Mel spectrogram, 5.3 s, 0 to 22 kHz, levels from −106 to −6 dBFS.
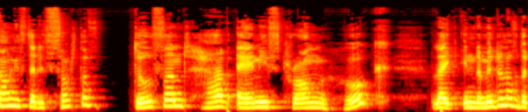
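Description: A speech clip with a single DC step at 2.28 s, between "it sort of doesn't" and "any strong hook": the waveform's zero line jumps by about -23 dBFS and then drains away through a 20 Hz high-pass. It is heard as one low thump. On a spectrogram it shows as a brief broadband smear at the bottom.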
